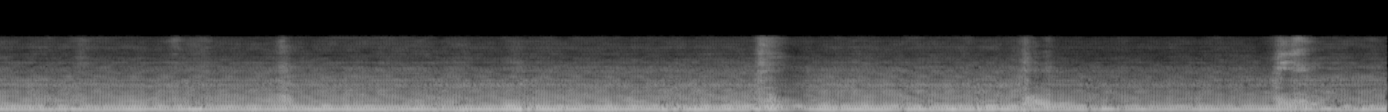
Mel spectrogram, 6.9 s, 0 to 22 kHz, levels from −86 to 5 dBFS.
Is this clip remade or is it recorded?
remade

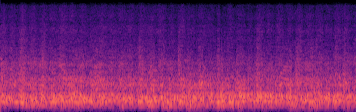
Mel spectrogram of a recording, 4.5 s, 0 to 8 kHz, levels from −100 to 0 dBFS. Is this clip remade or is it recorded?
remade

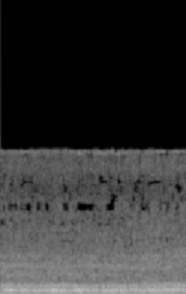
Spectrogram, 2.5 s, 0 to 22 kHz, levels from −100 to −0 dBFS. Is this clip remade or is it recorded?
recorded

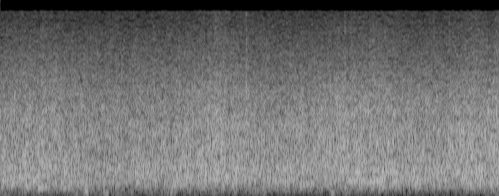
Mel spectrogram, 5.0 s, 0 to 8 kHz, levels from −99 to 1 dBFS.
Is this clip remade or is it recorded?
remade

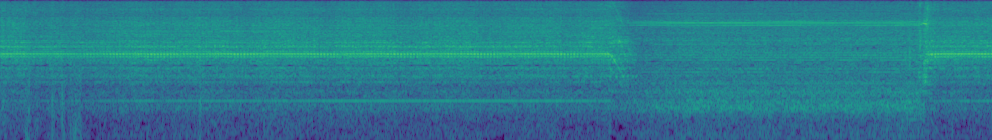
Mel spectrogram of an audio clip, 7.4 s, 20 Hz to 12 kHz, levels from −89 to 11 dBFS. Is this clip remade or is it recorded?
recorded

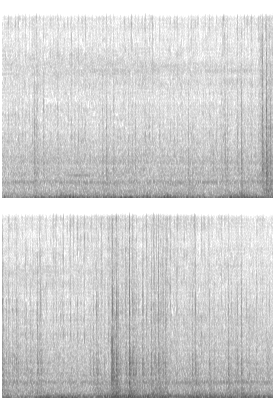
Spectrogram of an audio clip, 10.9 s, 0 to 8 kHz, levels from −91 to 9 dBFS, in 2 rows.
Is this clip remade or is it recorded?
remade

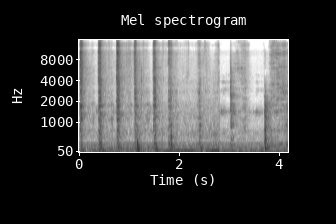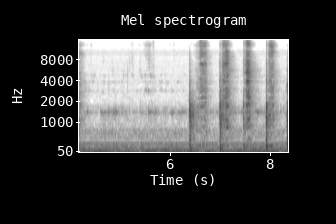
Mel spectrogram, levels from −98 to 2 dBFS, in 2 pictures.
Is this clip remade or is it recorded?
recorded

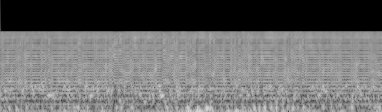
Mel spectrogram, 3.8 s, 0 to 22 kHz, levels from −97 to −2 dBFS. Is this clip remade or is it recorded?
remade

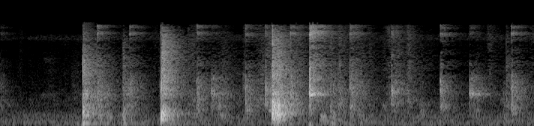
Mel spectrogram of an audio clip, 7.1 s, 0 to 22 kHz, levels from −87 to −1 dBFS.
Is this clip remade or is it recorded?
remade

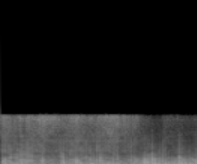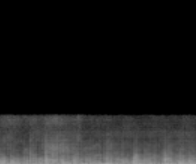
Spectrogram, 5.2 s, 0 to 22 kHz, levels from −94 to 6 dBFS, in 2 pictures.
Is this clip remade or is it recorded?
remade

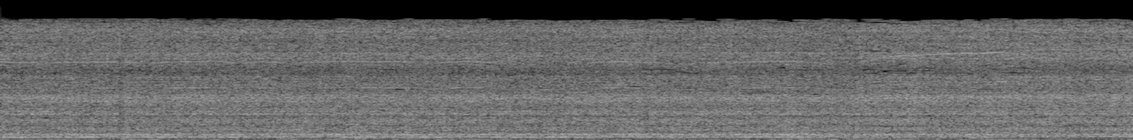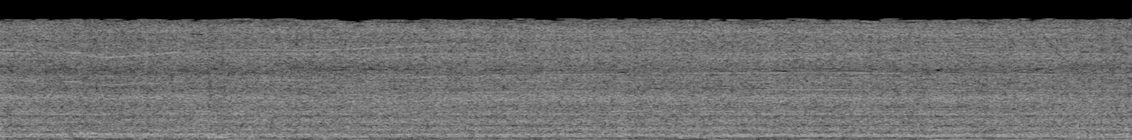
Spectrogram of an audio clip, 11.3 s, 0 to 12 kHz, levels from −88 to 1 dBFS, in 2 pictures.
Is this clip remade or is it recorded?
recorded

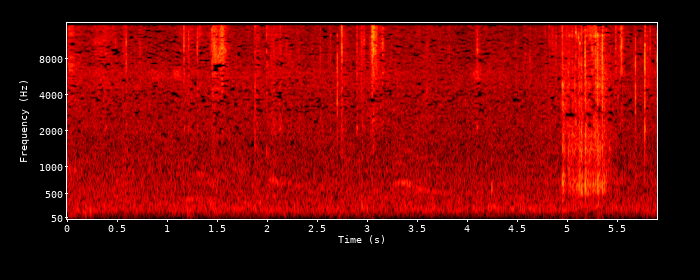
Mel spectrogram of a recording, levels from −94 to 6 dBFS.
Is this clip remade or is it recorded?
remade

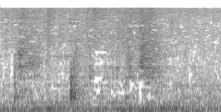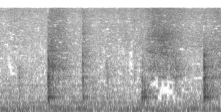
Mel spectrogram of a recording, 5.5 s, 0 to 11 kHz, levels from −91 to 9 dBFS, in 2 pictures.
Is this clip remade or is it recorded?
recorded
